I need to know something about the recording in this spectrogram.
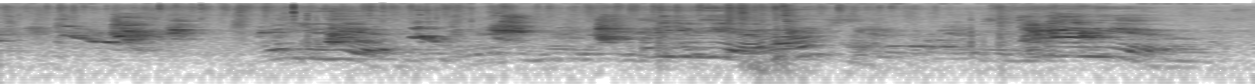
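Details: MaltiTzu (Maltese-Shih Tzu) puppies giving a run of high, whining yelps with falling, bent harmonics, repeated in short bursts, overlapping people talking and a television voice in the background.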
